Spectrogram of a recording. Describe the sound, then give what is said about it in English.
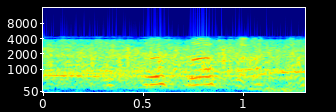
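A burst of audience applause after a joke, a dense, steady patter of many hands clapping at moderate loudness, with a few voices mingled in and swelling slightly midway through. “She should get no applause for that shit.”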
